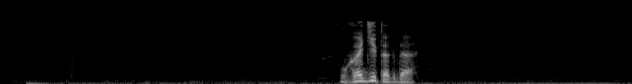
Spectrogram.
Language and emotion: Russian, angry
